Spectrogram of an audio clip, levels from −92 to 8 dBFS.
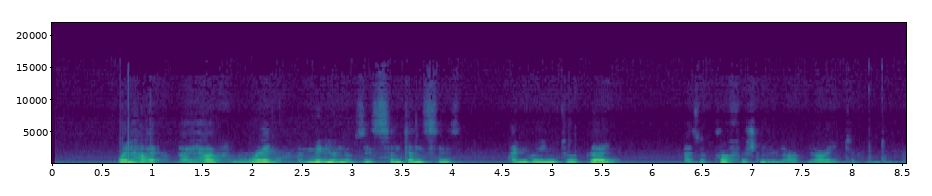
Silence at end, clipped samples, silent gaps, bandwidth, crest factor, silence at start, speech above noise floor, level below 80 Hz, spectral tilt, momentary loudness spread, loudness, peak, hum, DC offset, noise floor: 0 s; under 0.1%; none; 10 kHz; 18 dB; 0.55 s; 27 dB; -52 dBFS; -9 dB/octave; 18 LU; -29 LUFS; -10 dBFS; none; under 0.1%; -54 dBFS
